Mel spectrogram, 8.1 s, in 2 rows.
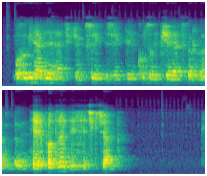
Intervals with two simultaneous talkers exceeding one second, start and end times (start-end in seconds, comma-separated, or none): none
